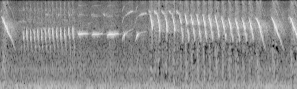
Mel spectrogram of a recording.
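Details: Spanish timbrado canary singing on Rhodes island, Greece: a pulsed trill shifting into smooth whistled tones and slurs, then a rapid rhythmic series of bright downswept notes with loud sweeps at the end.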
